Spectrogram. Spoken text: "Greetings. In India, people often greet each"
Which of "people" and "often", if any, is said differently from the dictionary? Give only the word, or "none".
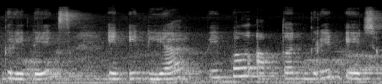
often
